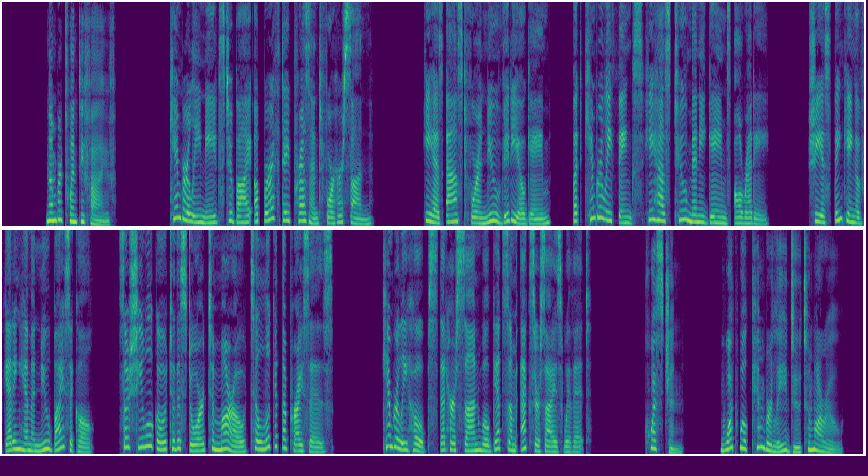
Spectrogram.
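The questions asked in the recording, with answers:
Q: What will Kimberly do tomorrow?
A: Go to the store to look at bicycle prices.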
